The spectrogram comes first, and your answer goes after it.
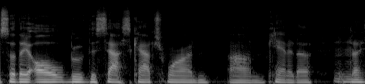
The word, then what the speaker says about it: Saskatchewan: with them and so they all move the SAS katchan um Canada did I say that right Saskatchewan Saskatchewan yeah um Canada and a town called Reina um which is mispronounced all the time uh one of the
